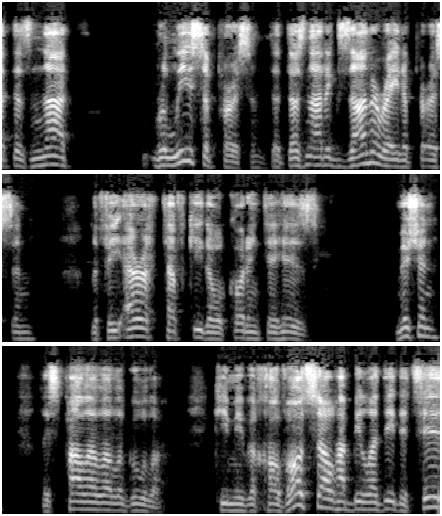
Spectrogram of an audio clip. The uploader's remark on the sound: Live On Zoom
